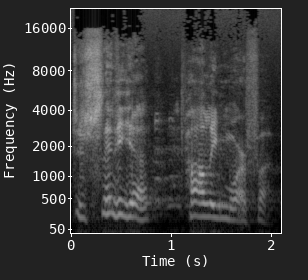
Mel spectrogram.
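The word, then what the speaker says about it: Dreissena polymorpha: There is this thing called Dracaena mollifera. Are you really impressed? You shouldn't be. I mispronounced it. It's Dracaena. Dracaena polymorpha.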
